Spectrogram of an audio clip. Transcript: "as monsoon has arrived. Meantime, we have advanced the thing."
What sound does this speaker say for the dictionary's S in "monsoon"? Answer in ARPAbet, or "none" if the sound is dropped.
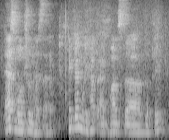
SH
